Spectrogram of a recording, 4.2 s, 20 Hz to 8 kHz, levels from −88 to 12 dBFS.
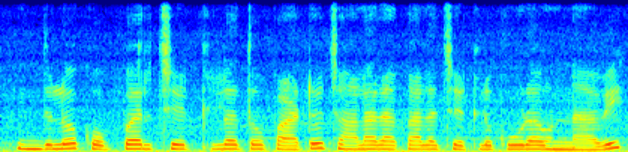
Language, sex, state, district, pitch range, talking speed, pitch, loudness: Telugu, female, Telangana, Mahabubabad, 205-225 Hz, 130 wpm, 210 Hz, -15 LUFS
